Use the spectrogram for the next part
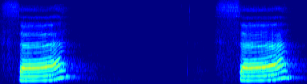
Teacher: زبان کی نوک اور ثنایا علیہ کے سرے سے فا ادا ہوتا ہے. فا فا.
